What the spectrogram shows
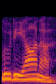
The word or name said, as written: Ludhiana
